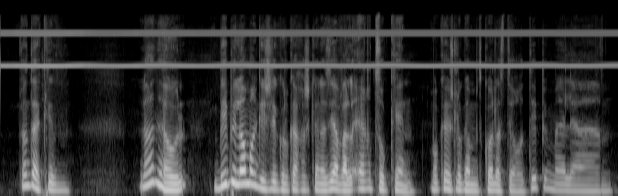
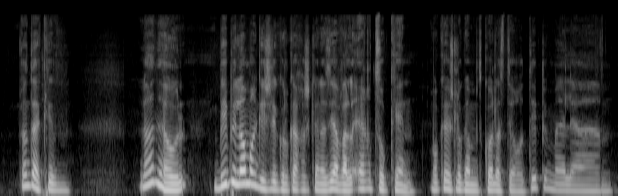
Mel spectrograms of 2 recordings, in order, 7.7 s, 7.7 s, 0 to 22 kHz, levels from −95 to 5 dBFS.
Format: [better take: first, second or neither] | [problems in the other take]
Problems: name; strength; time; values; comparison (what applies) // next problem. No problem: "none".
second | high-pitched whine; loud; throughout; 5.5 kHz, 8 dB below the speech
